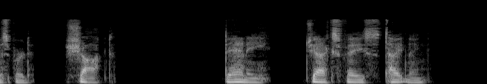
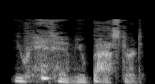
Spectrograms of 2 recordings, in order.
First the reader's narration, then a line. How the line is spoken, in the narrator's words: Wendy cried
